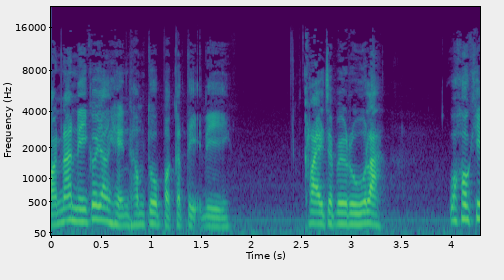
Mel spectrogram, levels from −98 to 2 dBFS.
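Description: At 3.39 s there is an overlap between stream segments. Two adjacent pieces of the stream claimed the same stretch of time. The player treated that stretch as doubled and discarded it. But the sound was not really repeated. About 9 ms of speech is simply missing. The waveform jumps across the gap without a smooth join. It is heard as a tiny skip in the speech. The timing fits a stream built from 4-second segments.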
